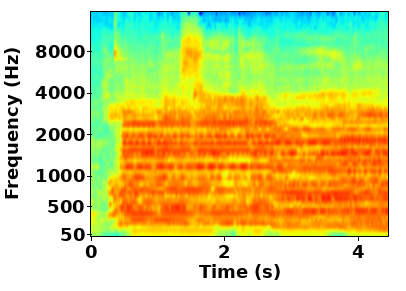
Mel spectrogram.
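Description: Church organ playing a hymn in long, held chords, with a brief break between phrases just at the start.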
